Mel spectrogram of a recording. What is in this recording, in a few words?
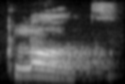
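"cloth", Nigerian Pidgin, female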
